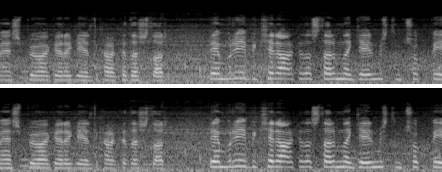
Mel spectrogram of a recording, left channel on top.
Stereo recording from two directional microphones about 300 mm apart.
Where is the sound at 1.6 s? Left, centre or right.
Left.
